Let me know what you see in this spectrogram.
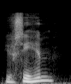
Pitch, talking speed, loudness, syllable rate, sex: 145 Hz, 250 wpm, -15 LUFS, 6.0 syllables/s, male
